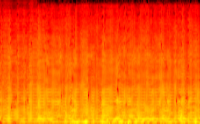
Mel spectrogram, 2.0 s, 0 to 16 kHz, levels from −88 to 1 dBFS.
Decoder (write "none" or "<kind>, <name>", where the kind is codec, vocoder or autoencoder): vocoder, BigVGAN v2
